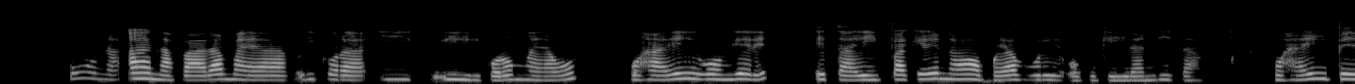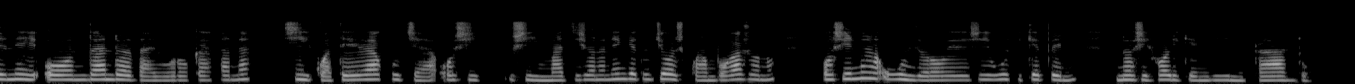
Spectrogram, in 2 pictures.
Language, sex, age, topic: Oshiwambo, male, 25-35, agriculture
